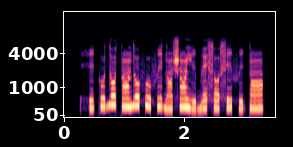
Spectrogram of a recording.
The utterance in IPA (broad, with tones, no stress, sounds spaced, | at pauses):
h i˨ k u˧ d o˦ t ɔ̃˧ d o˦ f u˦˨ f i˧ d ɔ̃˨ ʃ ɔ̃˧ j i˨ b e˨˦ s o˧ s i˧ f i˨ k͡p ɔ̃˧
